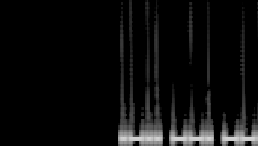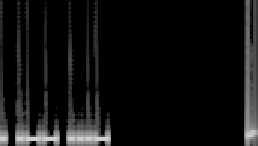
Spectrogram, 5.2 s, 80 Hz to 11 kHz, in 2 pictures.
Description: Morse code, heard as a keyed tone, about 28 wpm, 700 Hz. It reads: LGGWV
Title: Code Groups - 5 Letters - 28wpm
